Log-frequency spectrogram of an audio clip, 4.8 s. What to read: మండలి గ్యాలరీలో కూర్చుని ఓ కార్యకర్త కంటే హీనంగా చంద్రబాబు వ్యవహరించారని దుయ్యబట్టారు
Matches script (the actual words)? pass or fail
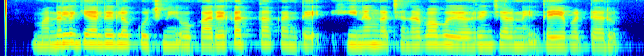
pass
